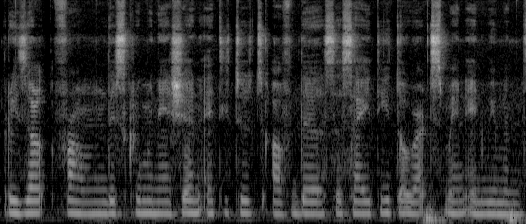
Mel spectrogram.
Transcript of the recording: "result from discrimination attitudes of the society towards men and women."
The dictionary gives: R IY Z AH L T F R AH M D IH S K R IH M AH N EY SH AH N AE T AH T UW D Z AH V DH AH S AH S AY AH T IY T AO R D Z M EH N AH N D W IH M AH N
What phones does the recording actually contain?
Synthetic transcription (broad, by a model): R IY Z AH L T F R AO M D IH S K R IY M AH N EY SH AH N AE T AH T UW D S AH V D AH S AH S AY AH T IY T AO W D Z M EH N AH N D W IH M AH N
